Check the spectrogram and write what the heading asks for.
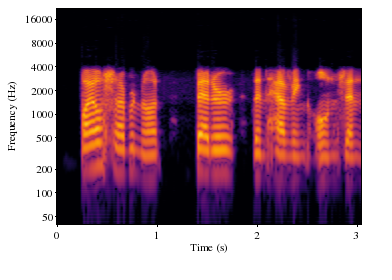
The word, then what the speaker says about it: biocybernaut: biocybernaut calm and that's bi o cy ber n aut rhymes with astronaut and has a similar spelling and again a biocybernaut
